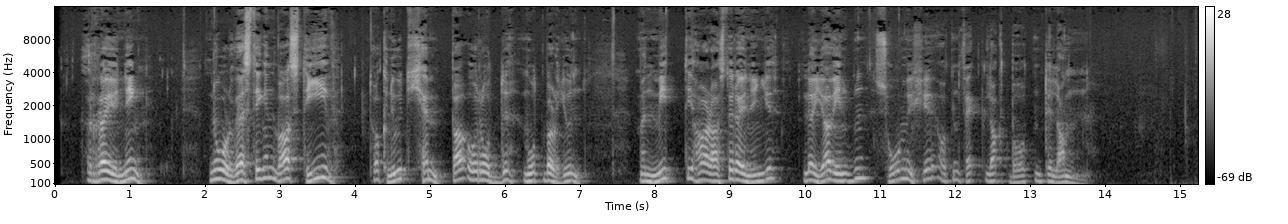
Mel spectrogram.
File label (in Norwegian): "royning", Numedalsmål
